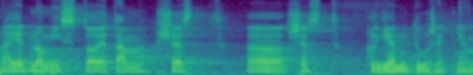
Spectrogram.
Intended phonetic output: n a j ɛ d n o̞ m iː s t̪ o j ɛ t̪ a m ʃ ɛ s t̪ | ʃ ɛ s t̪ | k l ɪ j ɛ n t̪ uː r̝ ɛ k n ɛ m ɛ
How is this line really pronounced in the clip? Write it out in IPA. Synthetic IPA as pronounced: n a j ɛ d n o̞ m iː s t̪ o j ɛ t̪ a m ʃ ɛ s t̪ | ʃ ɛ s t̪ | k l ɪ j ɛ n t̪ uː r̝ ɛ k ɲ ɛ m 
